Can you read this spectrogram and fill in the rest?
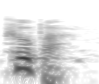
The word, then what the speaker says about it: Cowper: His name is spelled Cowper, but pronounced Cooper.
